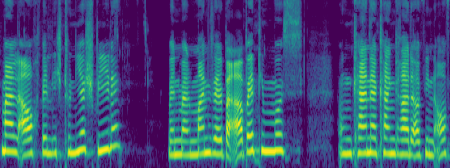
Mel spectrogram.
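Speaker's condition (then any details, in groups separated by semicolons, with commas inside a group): Deafness; speaks very clearly, spoken language learned via early intervention, mother, Aachen deaf kindergarten, balloons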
